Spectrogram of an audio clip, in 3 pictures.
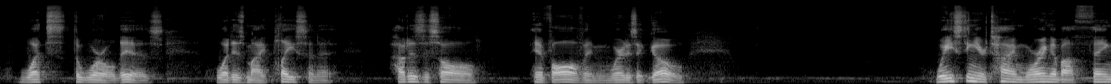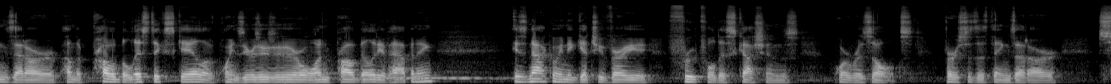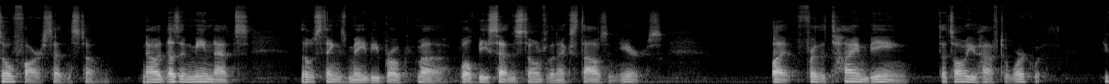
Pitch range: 100-120 Hz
